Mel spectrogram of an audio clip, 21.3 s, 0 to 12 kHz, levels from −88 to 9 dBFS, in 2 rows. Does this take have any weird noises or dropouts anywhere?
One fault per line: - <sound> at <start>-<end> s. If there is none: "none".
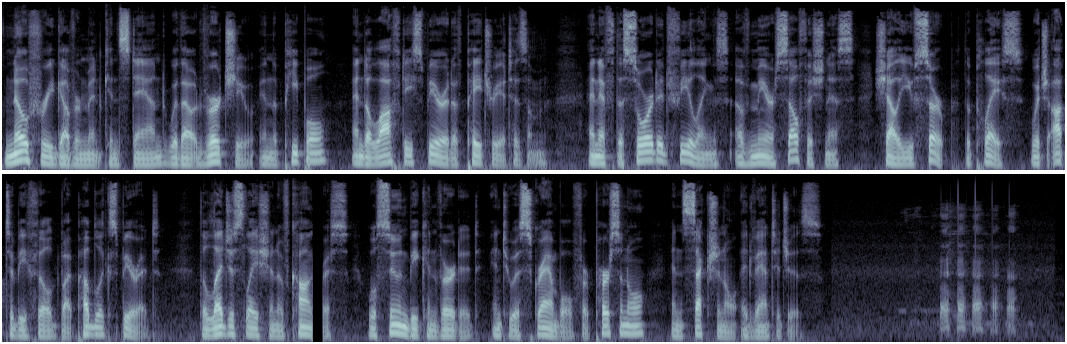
- dropout at 13.7-13.8 s
- laugh at 19.6-21.0 s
